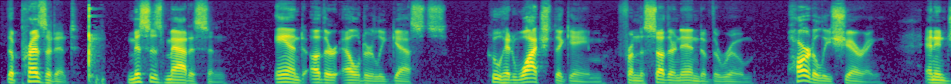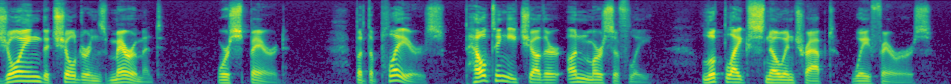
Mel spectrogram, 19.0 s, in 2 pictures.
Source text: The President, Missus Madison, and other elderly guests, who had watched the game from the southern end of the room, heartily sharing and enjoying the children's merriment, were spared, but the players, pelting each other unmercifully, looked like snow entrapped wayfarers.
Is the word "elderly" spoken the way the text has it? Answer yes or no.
yes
